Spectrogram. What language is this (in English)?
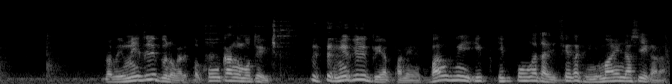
Japanese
